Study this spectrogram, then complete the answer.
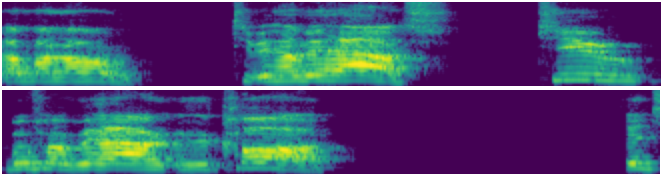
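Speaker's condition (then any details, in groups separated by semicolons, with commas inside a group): Down syndrome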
